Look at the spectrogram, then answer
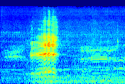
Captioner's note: bleating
